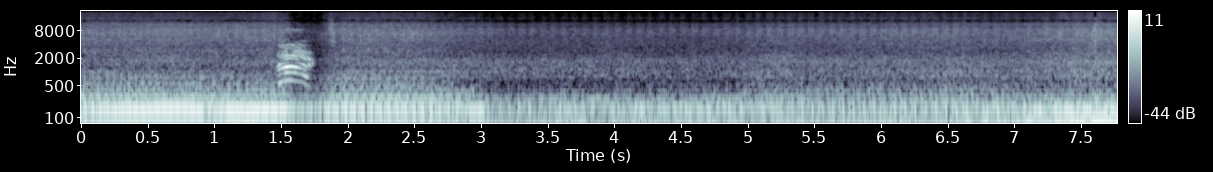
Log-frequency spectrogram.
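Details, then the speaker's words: 1936 Chevy coupe with small-block 350 V8 and TH350 automatic, driving after shifting into third: steady, fairly high drone, revving more than expected in top gear; owner suspects a gearbox fault or a very short rear diff ratio. "you can hear it's going into third but it seems to be revving really high so either there's something wrong with the gearbox or my rear diff is set up for drag racing or something"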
